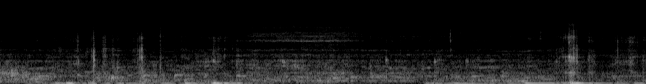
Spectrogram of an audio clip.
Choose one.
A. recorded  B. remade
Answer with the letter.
B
